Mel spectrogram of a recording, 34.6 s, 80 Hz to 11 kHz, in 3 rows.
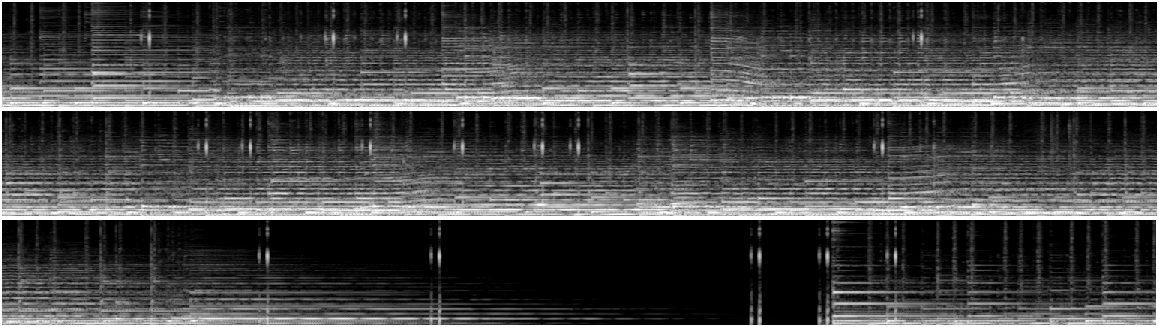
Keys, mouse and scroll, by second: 0.2 Return, 1.2-3.1 drag, 4.5 typing, 6.8 Return, 9.0 click, 9.8-10.4 typing, 11.3 Return, 13.4 click, 16.5 c, 16.7 click, 18.2 Up, 20.1 click, 25.5-30.5 drag, 32.6 1, 33.8 6.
